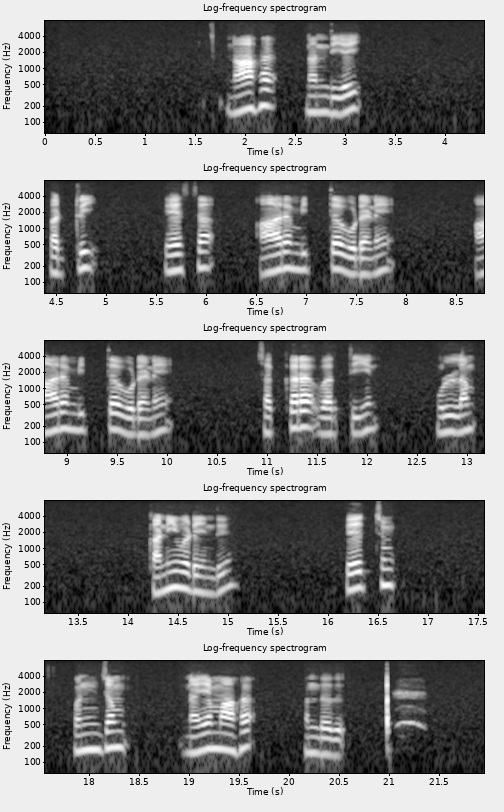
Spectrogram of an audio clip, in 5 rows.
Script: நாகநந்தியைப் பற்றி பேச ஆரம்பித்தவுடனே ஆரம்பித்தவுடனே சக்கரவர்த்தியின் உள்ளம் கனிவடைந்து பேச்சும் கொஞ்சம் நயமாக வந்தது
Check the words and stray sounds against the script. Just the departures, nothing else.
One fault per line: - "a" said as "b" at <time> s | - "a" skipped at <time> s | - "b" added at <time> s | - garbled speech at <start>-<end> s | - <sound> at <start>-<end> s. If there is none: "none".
- laugh at 21.0-21.4 s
